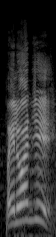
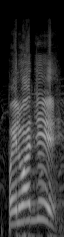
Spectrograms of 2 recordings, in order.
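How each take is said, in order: Both takes have the same delivery.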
